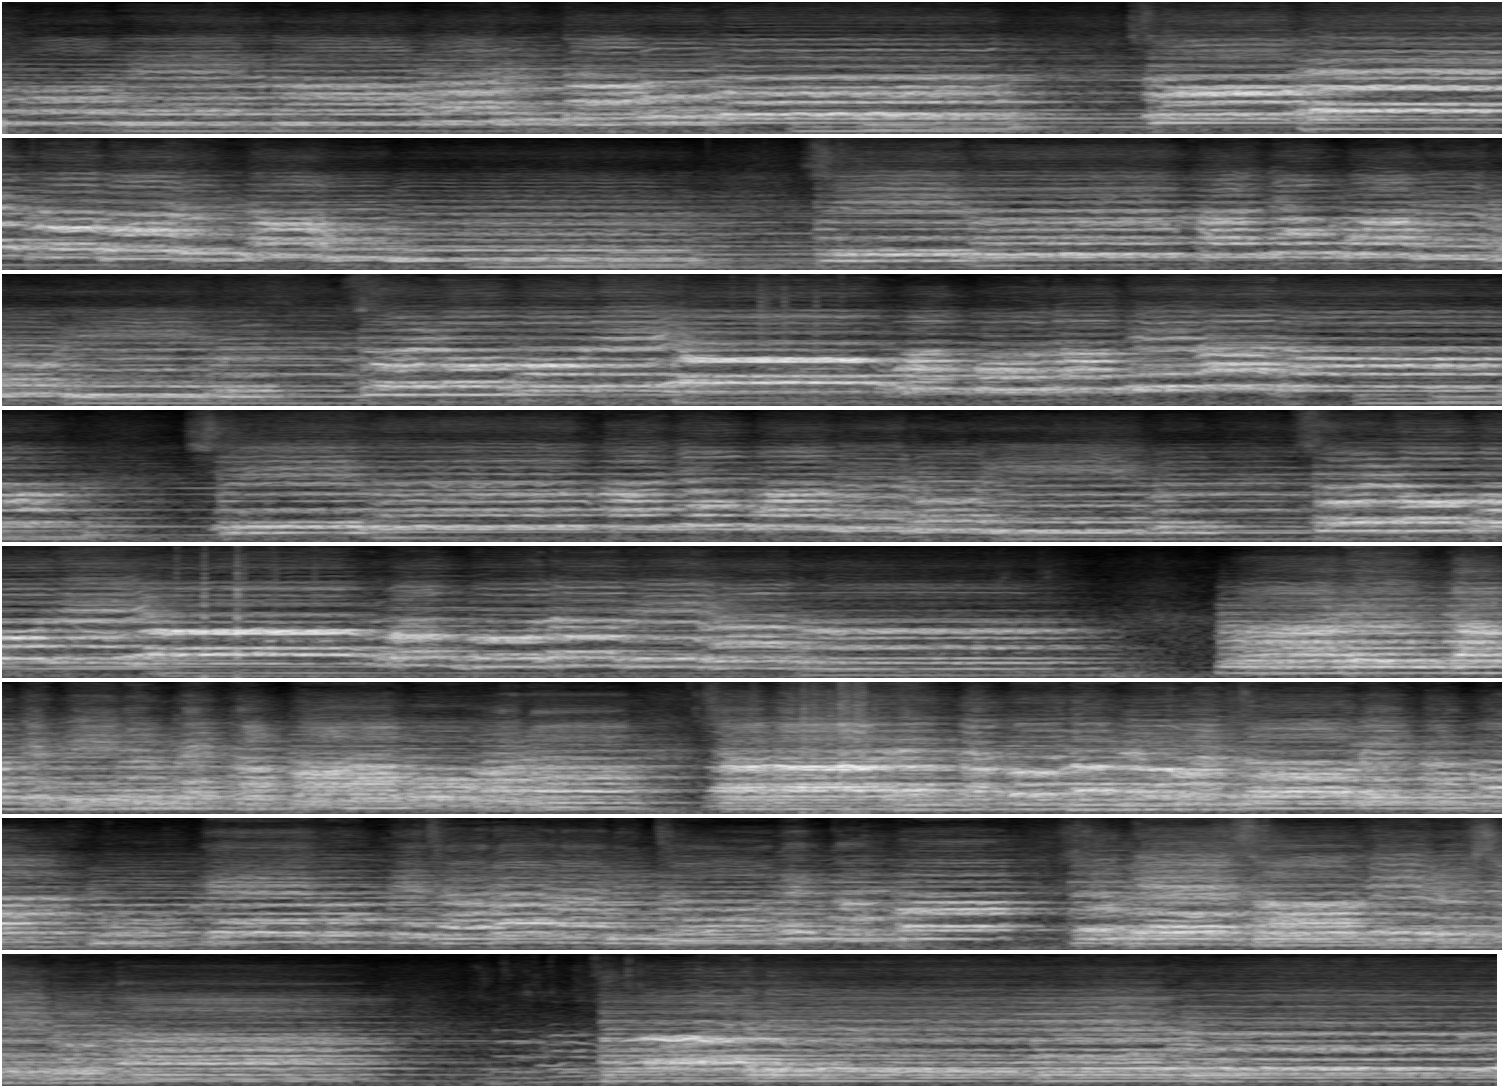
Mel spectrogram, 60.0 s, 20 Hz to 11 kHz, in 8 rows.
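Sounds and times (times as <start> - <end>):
church choir singing: 0.0 - 59.9.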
